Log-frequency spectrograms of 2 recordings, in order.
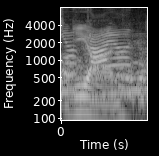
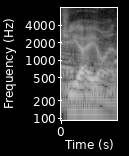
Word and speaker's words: Gion: I believe it's pronounced Gion. Gion. Gion. I think it's Gion, which is another shrine.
